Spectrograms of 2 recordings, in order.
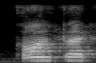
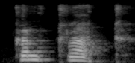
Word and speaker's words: contract: Contract, you use the longer vowel sound. I want you to reduce this vowel sound. If you reduce the vowel sound, what is the pronunciation there? It becomes contract, correct? The spelling is the same, but if you pronounce it differently, the meaning can change.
